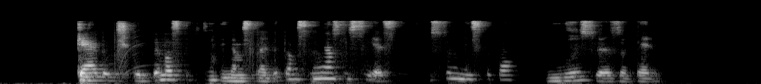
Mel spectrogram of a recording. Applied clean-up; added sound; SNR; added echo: neural mask model DeepFilterNet 3.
